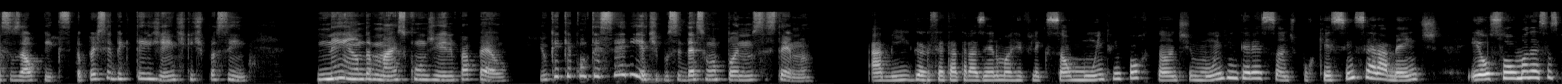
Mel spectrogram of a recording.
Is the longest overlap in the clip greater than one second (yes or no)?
no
